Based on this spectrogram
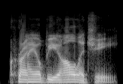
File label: "cryobiology", American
